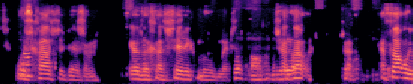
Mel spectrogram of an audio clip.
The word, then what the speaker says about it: Hasid: It's Hasid, but the H is spelled like a gutter, like a H.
